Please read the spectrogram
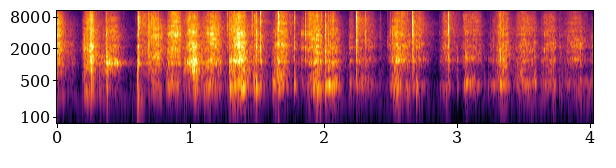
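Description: Kitchen knife sawing through the thin plastic of an empty water bottle, a quick, uneven run of cutting strokes.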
